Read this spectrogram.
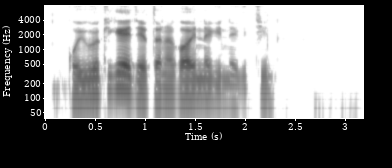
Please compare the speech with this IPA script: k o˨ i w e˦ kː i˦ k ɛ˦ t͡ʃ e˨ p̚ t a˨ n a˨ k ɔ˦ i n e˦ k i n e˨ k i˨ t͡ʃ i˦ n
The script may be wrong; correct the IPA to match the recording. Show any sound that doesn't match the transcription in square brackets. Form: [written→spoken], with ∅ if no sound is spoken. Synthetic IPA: k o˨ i w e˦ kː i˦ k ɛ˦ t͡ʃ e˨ p̚ t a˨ n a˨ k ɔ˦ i n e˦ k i n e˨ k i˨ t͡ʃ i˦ n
